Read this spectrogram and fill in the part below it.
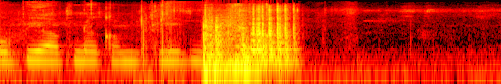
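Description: A wooden chest creaks open in a video game.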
